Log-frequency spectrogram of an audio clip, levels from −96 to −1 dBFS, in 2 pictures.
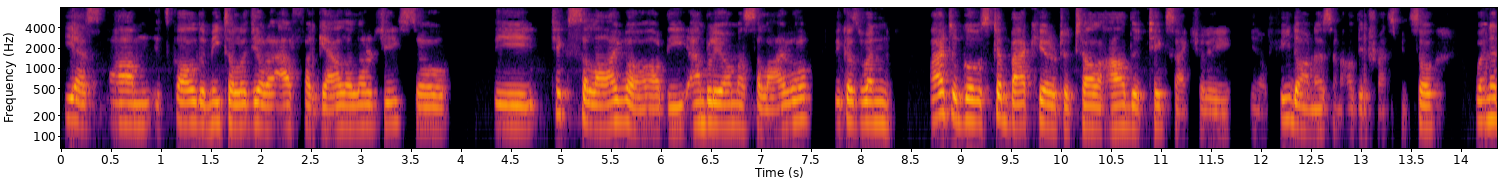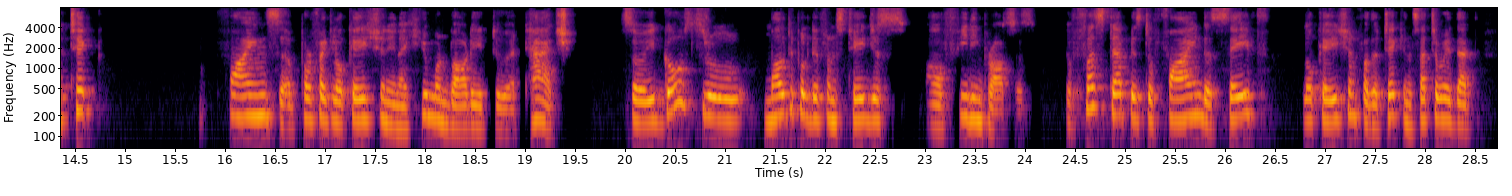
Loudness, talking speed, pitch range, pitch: -28 LUFS, 175 wpm, 140-180 Hz, 160 Hz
